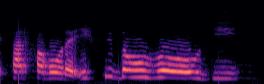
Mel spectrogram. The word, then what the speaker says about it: per favore: Yes, it's like per. Per. So you have to roll your R's on that. Yeah. Per. Yeah, per. To be fair, if you say favore after, you say per favore.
